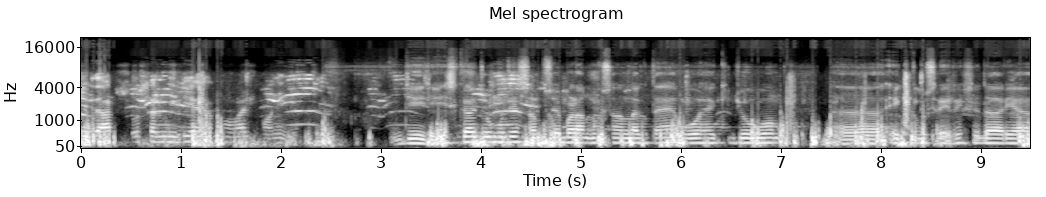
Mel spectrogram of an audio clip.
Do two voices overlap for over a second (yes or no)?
no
